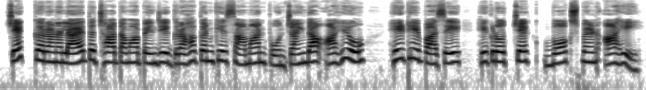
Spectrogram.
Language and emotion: Sindhi, neutral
